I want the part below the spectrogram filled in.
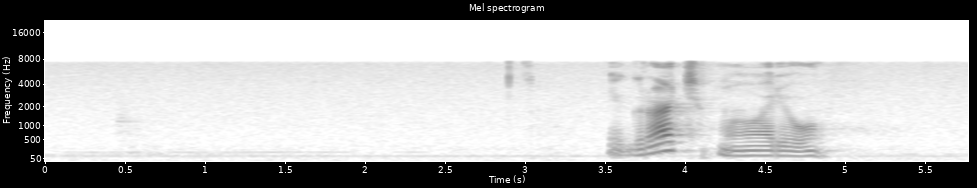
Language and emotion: Russian, neutral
